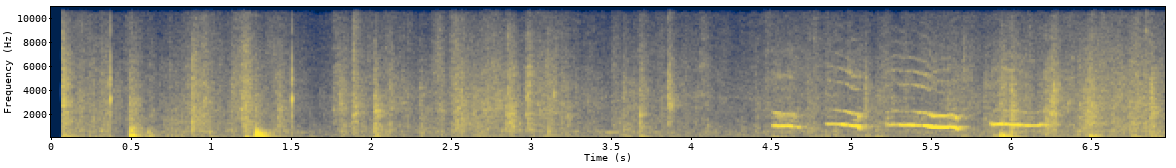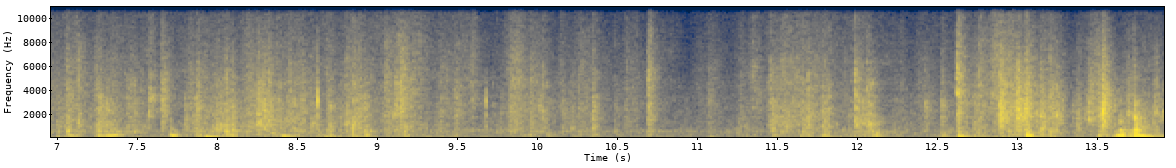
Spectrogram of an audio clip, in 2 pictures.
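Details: Cocker Spaniel puppies playing indoors in a kitchen give a short run of high, wavering whimpers and yelps midway, each rising then falling, amid scuffling, thumps and clattering household noise.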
